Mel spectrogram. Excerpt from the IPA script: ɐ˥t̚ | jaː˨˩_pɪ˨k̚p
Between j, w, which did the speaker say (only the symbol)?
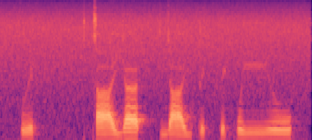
j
